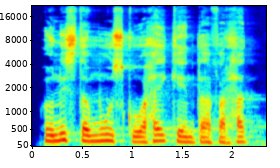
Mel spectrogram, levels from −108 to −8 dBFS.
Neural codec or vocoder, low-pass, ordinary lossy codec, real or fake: vocoder, 44.1 kHz, 128 mel bands every 512 samples, BigVGAN v2; none; none; fake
